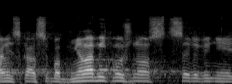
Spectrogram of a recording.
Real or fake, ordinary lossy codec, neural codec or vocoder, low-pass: real; Opus, 16 kbps; none; 9.9 kHz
